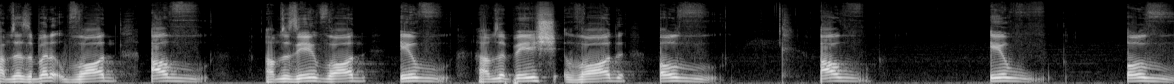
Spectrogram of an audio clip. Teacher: زبان کی جو کروٹ ہے وہ آخری جو اوپر کی 4 داڑیں ہیں اس کے اوپر بچھ جاتی ہے, اس سے یہ حرف ادا ہوتا ہے.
